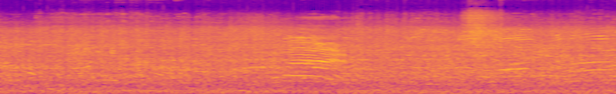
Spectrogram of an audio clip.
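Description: Busy arcade din: steady background voices and game-machine noise, with a short voice or machine jingle rising above it about three seconds in.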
